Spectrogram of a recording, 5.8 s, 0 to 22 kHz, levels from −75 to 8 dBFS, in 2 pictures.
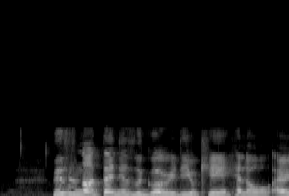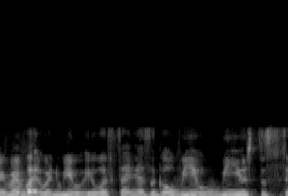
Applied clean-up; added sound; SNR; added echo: none; none; none; none.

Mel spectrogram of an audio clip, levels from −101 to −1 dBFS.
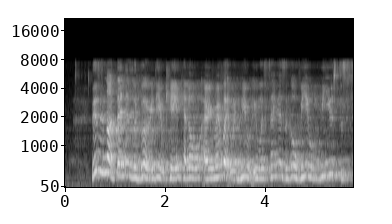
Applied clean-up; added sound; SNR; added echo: none; none; none; reverberation time 2.1 s.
